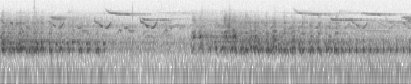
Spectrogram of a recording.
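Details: Several eastern wild turkeys on the roost in the morning gobble almost nonstop, rapid rattling bursts overlapping one another, while songbirds add high descending whistles and chips.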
